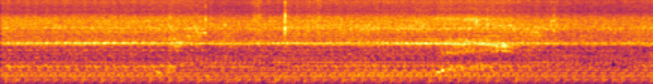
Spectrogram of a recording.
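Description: Small engine running steadily at idle, an even, unchanging hum.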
